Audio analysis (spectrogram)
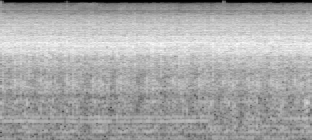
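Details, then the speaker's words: Singer sewing machine motor with restored clam-shell foot pedal, after adjusting pedal screw another half turn clockwise; steady high motor whir, speeds now vary clearly from slow to medium; normal motor speed control. "I'm starting to hear the motor hum go slow medium okay so that's a big difference"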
